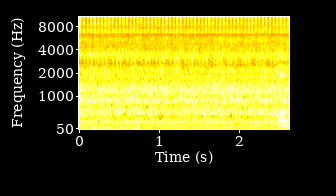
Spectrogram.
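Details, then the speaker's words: Mitsubishi 2.0 GDI 4G94 (Shogun Pinin) after EGR/intake cleaning: quiet, even idle, smooth steady hum, no ticks, misses or hunting; runs and drives nicely, though an intermittent fuel rail pressure sensor fault persists, suspected contact issue. "It runs nice, it idles nice, it drives nice, but I still get an intermittent fault from the fuel rail pressure sensor."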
